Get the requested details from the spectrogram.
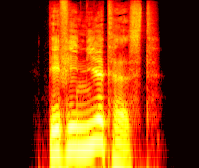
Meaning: inflection of definieren: 1. second-person singular preterite 2. second-person singular subjunctive II
- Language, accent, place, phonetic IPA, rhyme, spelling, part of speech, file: German, Germany, Berlin, [defiˈniːɐ̯təst], -iːɐ̯təst, definiertest, verb, De-definiertest.ogg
